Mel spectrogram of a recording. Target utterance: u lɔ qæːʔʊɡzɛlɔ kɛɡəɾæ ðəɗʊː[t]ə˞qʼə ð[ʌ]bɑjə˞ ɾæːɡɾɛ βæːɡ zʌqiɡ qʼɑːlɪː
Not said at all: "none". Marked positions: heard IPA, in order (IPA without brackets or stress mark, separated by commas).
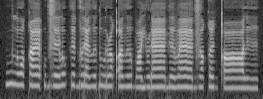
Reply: ɾ, ə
